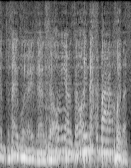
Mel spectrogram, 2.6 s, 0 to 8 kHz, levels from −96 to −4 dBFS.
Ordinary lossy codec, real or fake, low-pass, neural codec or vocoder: none; fake; none; codec, 16 kHz, 0.4 kbps, LongCat-Audio-Codec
